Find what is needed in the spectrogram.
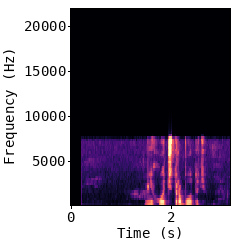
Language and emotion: Russian, sad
